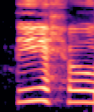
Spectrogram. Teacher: Awas jangan tihu atau tikhu ya. Karena ha ini ada di tenggorokan tengah ya makhrajnya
